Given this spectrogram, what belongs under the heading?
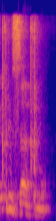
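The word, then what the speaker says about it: crisântemo: que levava um não fica crisantemo já já antecipando a pronúncia né que é uma paroxítona e a próxima lição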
